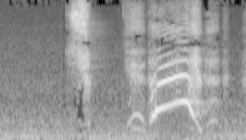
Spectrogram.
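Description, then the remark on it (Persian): A sharp intake of breath, then a woman lets out a short, loud, high-pitched scream lasting under half a second before trailing off. “بله خوبم بچه جیغ زدین خانم”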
